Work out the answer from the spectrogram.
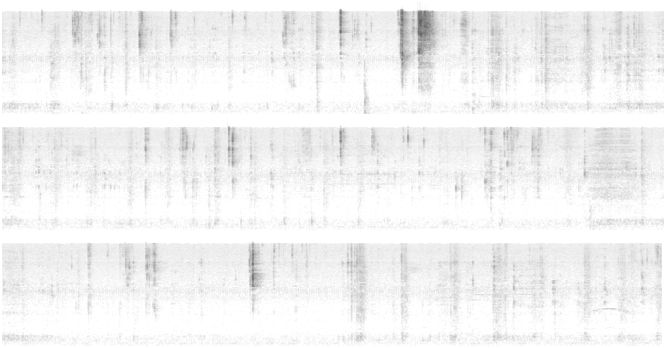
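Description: Close-up chewing of loaded nachos, tortilla chips topped with ground beef, cheese and salsa: sharp crisp crunches at irregular intervals over softer wet chewing. The loudest crunches come about six seconds in and again near the twenty-four second mark.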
